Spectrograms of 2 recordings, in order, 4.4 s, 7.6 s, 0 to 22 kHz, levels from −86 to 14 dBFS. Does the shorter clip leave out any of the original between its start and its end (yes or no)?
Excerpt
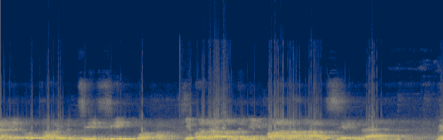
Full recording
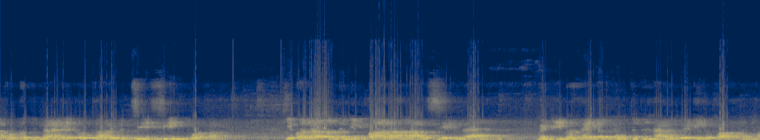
yes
